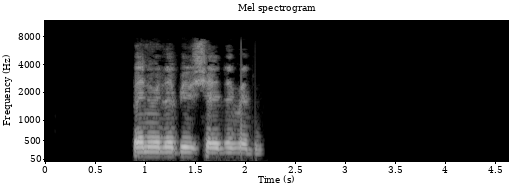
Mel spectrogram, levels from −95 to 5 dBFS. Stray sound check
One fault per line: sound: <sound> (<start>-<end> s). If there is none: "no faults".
no faults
